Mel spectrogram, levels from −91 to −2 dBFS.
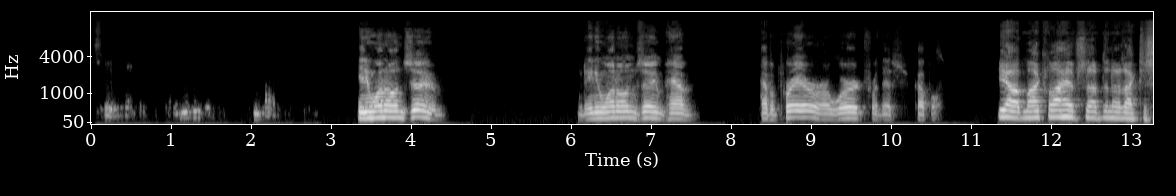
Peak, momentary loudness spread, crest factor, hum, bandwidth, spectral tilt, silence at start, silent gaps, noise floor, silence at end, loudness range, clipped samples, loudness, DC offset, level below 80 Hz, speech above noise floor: -8 dBFS; 21 LU; 18 dB; none; 11 kHz; -7.5 dB/octave; 0.2 s; none; -88 dBFS; 0 s; 3 LU; under 0.1%; -24 LUFS; under 0.1%; -72 dBFS; 64 dB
